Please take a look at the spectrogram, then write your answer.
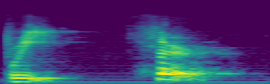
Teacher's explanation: the pronunciation is prefer, and the accent goes to the last syllable.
